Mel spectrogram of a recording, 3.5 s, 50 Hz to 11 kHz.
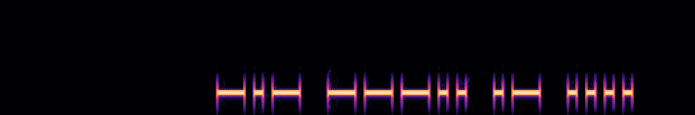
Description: Morse code, heard as a keyed tone, about 25 wpm, 700 Hz. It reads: K8AH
